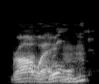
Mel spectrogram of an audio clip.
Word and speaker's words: Rahway: I know he gently picked up my pronunciation of the Mafia, but many years ago, Rahway prison. Rahway.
